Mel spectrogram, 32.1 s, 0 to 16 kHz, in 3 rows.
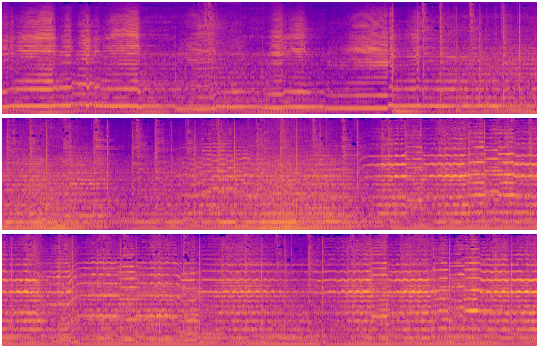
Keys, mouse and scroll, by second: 0.0 click, 0.5-0.9 scroll up 2, 1.0-1.7 scroll down 4, 3.2 click, 5.2 2, 6.0 click, 7.1 scroll up 1, 7.6-8.0 scroll down 1, 8.5 scroll up 2, 10.9 click, 11.9 click, 13.3 3, 14.0 click, 18.2 click, 19.4 click, 20.7 6, 21.6 click, 23.2 click, 24.5 5, 25.5 click, 26.6-26.9 scroll up 1, 27.2-27.5 scroll down 1, 28.8 click, 30.1 click, 31.5 click.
